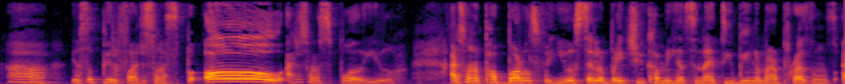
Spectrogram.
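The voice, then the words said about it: Put-on accent for a flirting man. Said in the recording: “he didn't really sound like this, but you know, an accent always makes things fun”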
